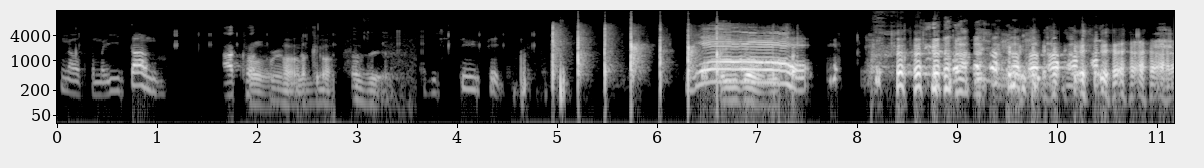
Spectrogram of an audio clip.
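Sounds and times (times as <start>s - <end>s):
speech: 0.1s - 4.9s, 6.4s - 11.1s
people clapping for a guest: 4.8s - 7.6s
laughter: 6.4s - 11.1s.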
